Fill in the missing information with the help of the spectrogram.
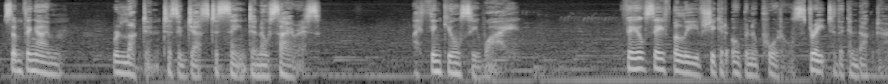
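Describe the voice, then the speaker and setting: An actor playing a grave male mentor figure who speaks in a measured, solemn way. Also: mid-range voice, darkish tone, soft background music, lightly acted.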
